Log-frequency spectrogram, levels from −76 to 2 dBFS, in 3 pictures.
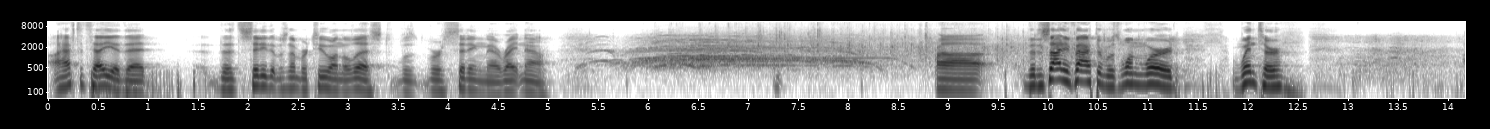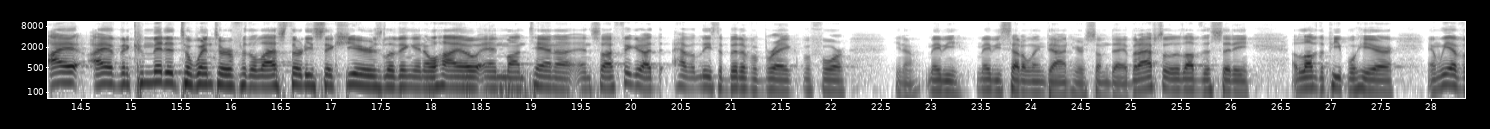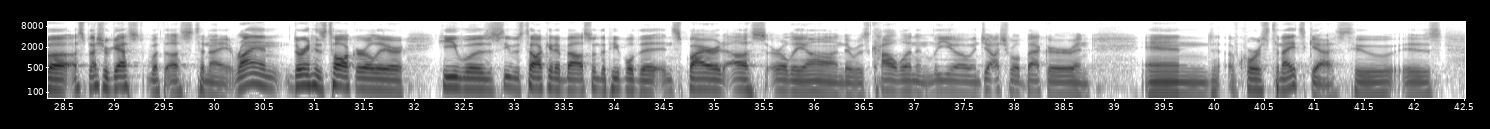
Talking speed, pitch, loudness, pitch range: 175 wpm, 120 Hz, -21 LUFS, 105-140 Hz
